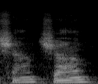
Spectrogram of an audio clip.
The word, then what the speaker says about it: Shann: It's like, is it Shann? Yeah, but like it's Shannon, but I just prefer Okay, Shann.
